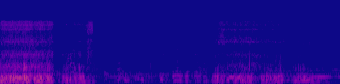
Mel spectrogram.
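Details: Family puppy snoring while napping with its owner: two rough, rattling snores separated by quieter breathing during sleep.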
